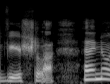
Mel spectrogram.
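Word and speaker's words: Vizsla: just because you say visha and I know it's cuz it's like German visha yeah like like it's spelled v i z s l a visha okay I just think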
